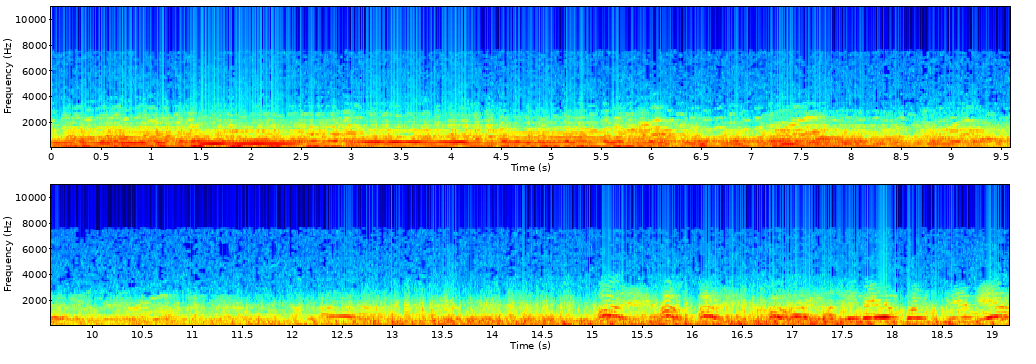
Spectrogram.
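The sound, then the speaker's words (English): A stagecoach arrives on time, with a busy clatter of hooves and wheels building steadily amid a murmur of crowd voices, loud throughout. “The stage is in. Right on time.”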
